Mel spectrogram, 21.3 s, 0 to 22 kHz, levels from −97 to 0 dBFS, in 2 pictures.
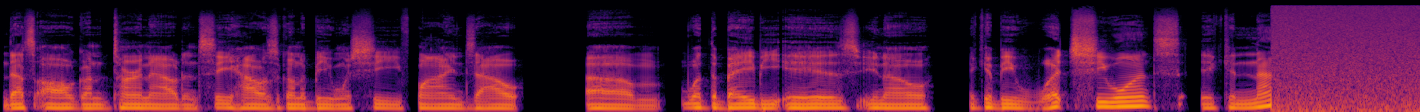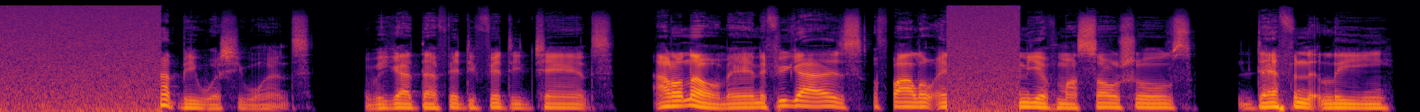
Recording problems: audio cutting out; filled with static; at 9.5 s for 2.5 s and at 18 s for 0.5 s

